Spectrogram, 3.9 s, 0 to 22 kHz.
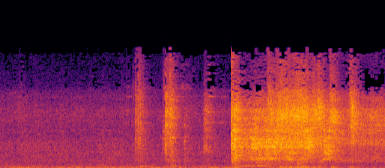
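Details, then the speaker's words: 1967 Mustang with a new Summit 302 crate engine, first start on the lift with no throttle return spring fitted yet: even starter cranking with no dragging, then the engine nearly catches with a rough burst; normal cranking. "well that sounded promising come on you can do it"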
